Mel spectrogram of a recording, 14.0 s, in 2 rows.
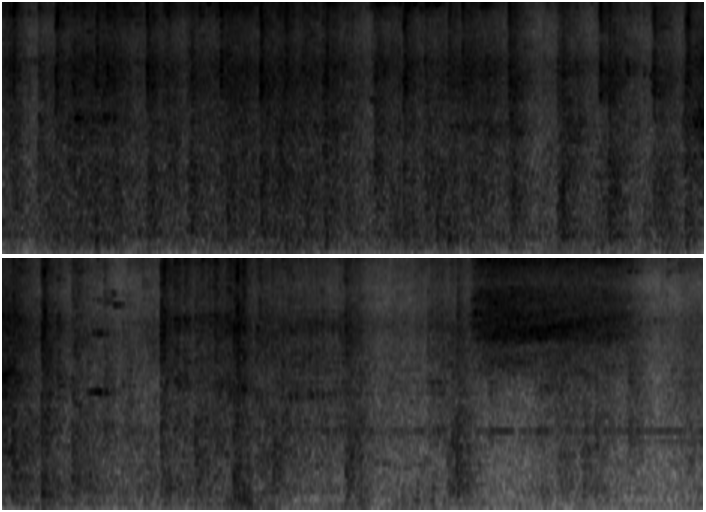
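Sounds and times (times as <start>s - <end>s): wheels clacking over rail joints: 0.0s - 11.9s
railway coaches rolling past: 0.0s - 14.0s.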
